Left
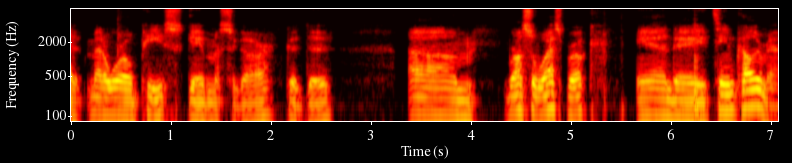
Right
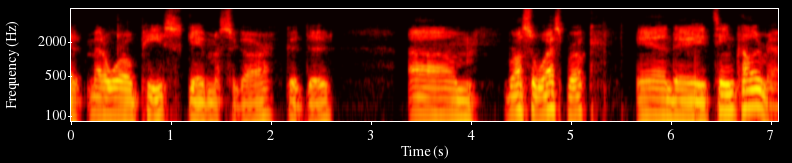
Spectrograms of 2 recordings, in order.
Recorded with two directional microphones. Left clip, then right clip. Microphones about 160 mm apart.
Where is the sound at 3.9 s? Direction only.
55° right (ahead or behind).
